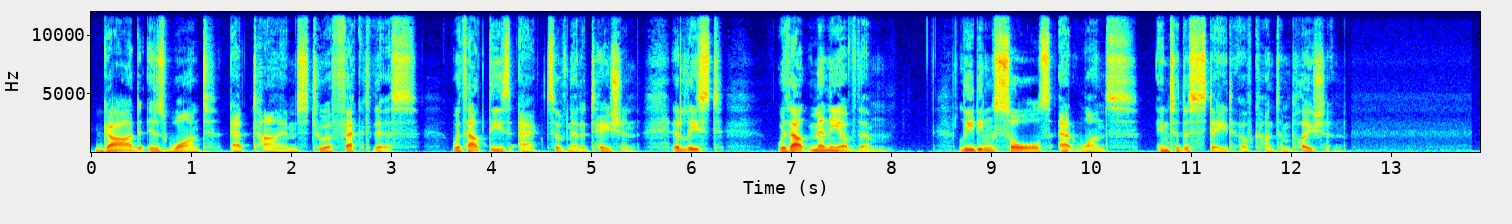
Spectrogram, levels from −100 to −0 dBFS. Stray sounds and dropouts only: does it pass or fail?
pass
